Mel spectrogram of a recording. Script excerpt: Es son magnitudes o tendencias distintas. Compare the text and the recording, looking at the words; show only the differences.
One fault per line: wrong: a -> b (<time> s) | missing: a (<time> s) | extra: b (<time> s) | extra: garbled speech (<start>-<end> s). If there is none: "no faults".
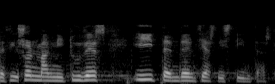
extra: decir (0.1 s)
wrong: o -> y (1.3 s)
